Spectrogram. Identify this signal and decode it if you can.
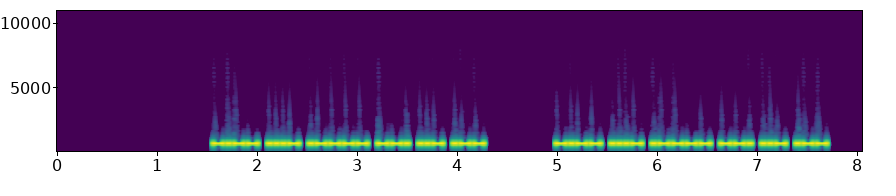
Morse code, heard as a keyed tone, about 36 wpm, 700 Hz. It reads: YV1GUW YV1GUW
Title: DXCC-100 Call Signs - 6 Characters - Repeated 3x - 35wpm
